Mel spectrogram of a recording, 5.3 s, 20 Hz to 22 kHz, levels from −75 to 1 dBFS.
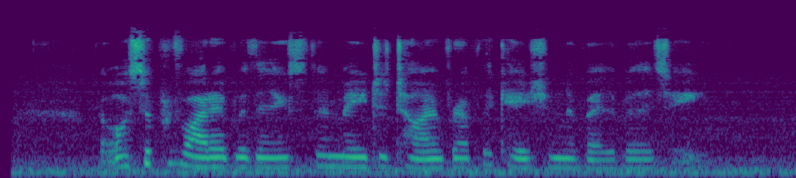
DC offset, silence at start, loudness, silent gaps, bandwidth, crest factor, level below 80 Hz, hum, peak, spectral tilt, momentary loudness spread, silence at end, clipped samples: under 0.1%; 0.05 s; -29 LUFS; none; 13 kHz; 24 dB; -64 dBFS; none; -6 dBFS; -2 dB/octave; 24 LU; 0 s; under 0.1%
